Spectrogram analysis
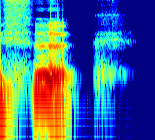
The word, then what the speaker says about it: phoque: Well, unfortunately, in English, it's very similar to a rather intense profanity. French word for seal is le phoque.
